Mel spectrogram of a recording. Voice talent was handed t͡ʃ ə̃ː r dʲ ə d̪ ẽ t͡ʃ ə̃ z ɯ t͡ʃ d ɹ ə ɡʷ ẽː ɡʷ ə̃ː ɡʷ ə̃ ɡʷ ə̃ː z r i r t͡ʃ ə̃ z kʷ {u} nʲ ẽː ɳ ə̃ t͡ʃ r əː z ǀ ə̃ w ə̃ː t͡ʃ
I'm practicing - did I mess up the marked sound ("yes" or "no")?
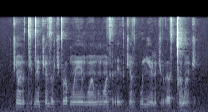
yes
